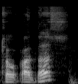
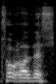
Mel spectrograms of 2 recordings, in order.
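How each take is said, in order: First: It is spoken in a New Zealand accent. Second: It is spoken in a British accent. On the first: "I'm a New Zealander. I talk like this" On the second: "If I was British, yeah, I'd talk like this"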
